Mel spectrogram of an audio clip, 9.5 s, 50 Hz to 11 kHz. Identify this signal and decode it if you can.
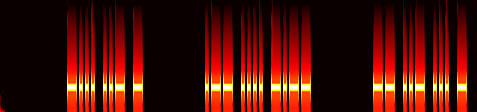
Morse code, heard as a keyed tone, about 21 wpm, 700 Hz. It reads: BUT WHY MUST
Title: 3x Word-Spacing - Sentences from Top 400 Words - 20wpm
